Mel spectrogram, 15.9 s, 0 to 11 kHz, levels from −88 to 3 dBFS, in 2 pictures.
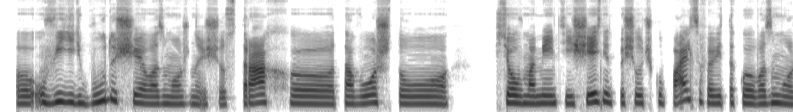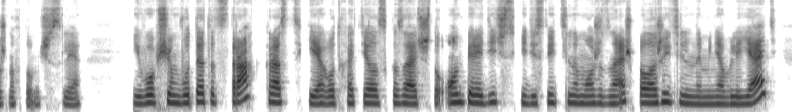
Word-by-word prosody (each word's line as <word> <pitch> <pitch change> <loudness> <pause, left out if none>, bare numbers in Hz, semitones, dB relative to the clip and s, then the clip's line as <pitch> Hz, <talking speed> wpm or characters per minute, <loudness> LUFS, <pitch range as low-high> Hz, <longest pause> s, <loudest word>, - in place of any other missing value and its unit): э, 175 - -3
увидеть 200 +2 +1
будущее, 210 +1 +1
возможно, 170 0 -3
ещё 155 0 -6
страх, 180 +5 +3
э, 175 -2 +1
того, 175 +3 +1
что 175 -3 -1 0.4
всё 195 -2 +2
в 185 - -1
моменте 185 0 +1
исчезнет 210 +3 +3
по 185 - -5
щелчку 190 0 -3
пальцев, 250 -4 +1
а 180 - +1
ведь 180 -1 -4
такое 185 -1 -1
возможно, 175 -2 -2
в - - -31
том - - -10
числе. 155 -2 -6 0.5
И, 175 - -3
в 180 - -1
общем, 195 0 +2
вот 195 +3 -1
этот 210 -2 0
страх 210 +1 +4
как - - -29
раз-таки, 200 0 -2
я 175 0 +2
вот 175 0 -3
хотела 185 0 -1
сказать, 180 -2 0
что - - 0
он 205 0 +1
периодически 200 -1 -1
действительно 190 +2 -4
может, 180 -1 -2
знаешь, 180 +6 +2
положительно 190 -1 +1
на - - -3
меня 170 0 -2
влиять, 175 - +2
185 Hz, 170 wpm, -23 LUFS, 175-200 Hz, 0.5 s, страх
